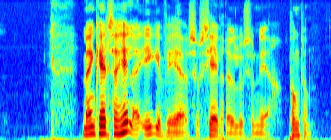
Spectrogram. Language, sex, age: Danish, male, 51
